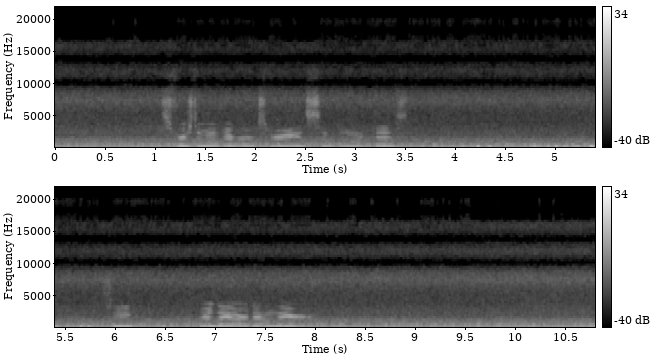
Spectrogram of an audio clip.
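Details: Low, continuous droning of a honeybee swarm on a fine day, steady beneath intermittent human talk and a few sharp handling taps and rustles midway.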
